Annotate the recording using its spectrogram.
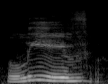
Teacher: keep the voicing going throughout the whole word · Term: voiced Vape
